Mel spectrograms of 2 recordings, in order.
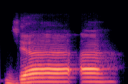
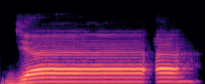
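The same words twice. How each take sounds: First: The vowel is held briefly, two beats. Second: The vowel is held longer, four beats. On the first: "Kalau dua harokat berarti jaa" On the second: "Kalau empat harokat dua kali ayun"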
